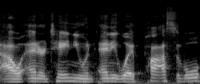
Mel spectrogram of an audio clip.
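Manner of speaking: normal talking voice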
